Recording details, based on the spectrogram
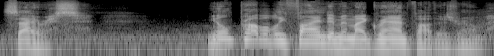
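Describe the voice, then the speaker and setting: Calm, earnest young desert temple heir. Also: male voice, mid-range voice, normal speed, gravelly, faint music behind. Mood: wistful, wry. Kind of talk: scripted video game dialogue.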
